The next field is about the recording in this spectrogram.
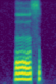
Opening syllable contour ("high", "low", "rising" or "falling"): high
